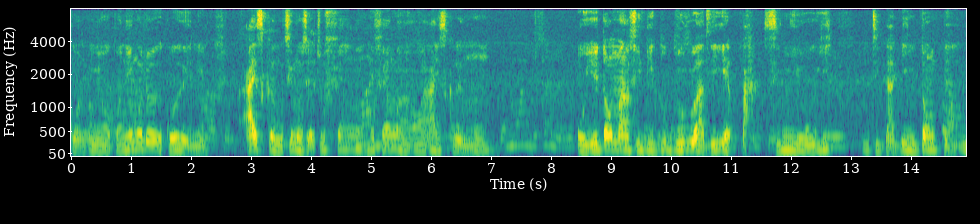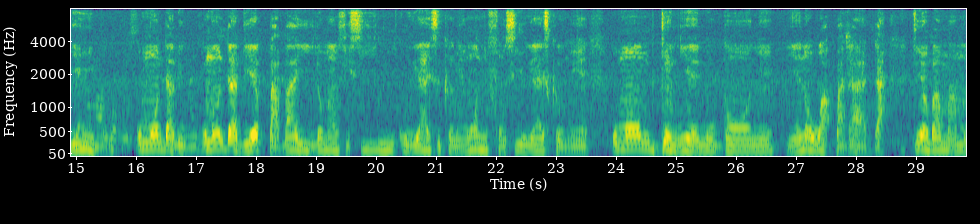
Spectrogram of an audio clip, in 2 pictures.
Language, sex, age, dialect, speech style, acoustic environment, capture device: Yoruba, male, 18-24, Nigeria - Nigerian Standard, relaxed; anxious, nature, desktop / Windows / Chrome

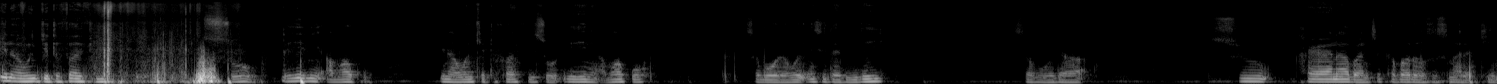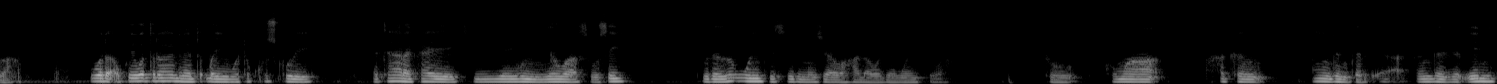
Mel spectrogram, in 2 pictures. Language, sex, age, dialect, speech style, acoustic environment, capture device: Hausa, male, 25-34, Nigeria - Kano, happy; excited; focused, silence, mobile / Linux / Chrome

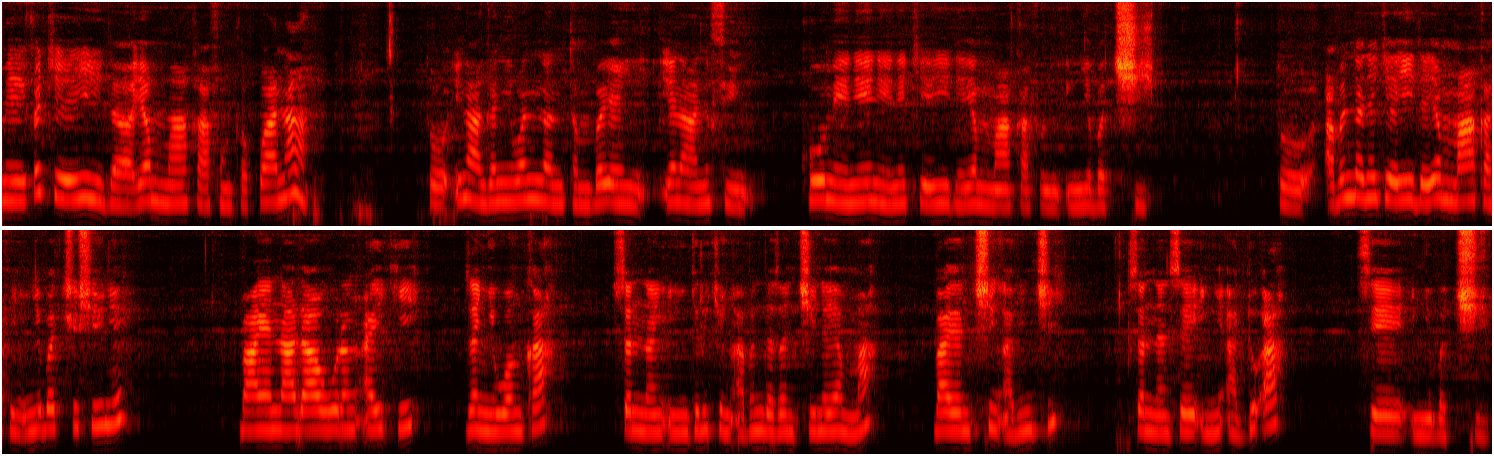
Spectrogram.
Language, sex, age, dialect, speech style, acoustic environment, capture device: Hausa, female, 25-34, Nigeria - Kano, focused, nature, mobile / Linux / Chrome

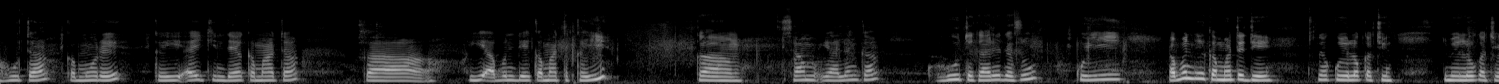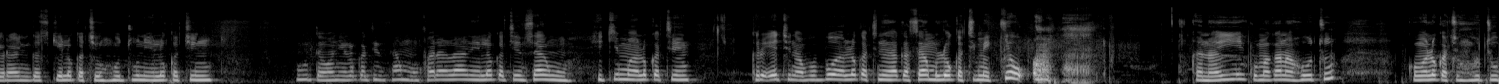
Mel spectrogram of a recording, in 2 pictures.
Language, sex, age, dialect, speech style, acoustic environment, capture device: Hausa, male, 18-24, Nigeria - Katsina, focused; relaxed, nature, mobile / Linux / Chrome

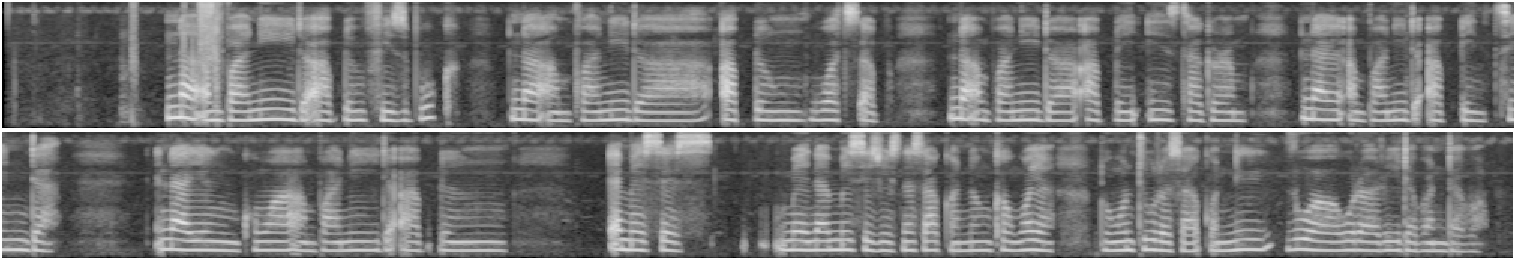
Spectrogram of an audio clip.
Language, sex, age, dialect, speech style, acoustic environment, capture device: Hausa, male, 18-24, Nigeria - Kano, focused; excited; relaxed; happy, silence, mobile / Linux / Chrome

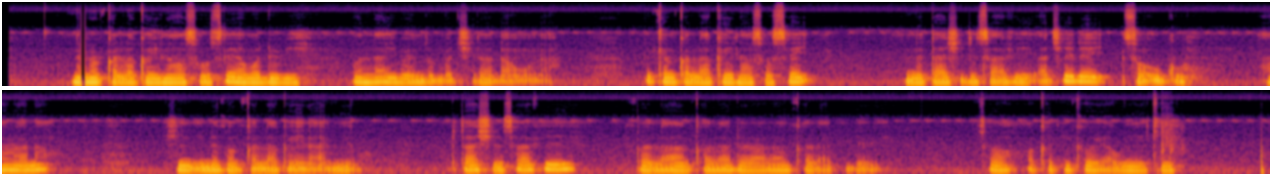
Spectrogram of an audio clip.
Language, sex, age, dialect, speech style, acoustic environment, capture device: Hausa, male, 25-34, Nigeria - Kano, tired; happy, nature, mobile / Linux / Chrome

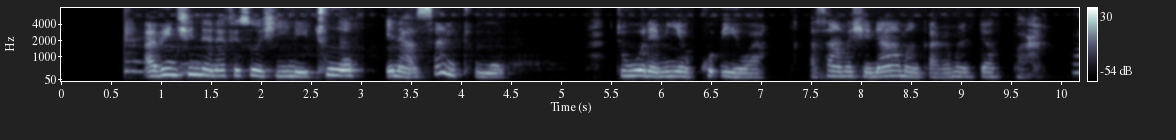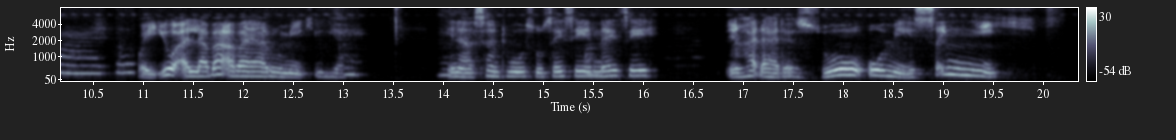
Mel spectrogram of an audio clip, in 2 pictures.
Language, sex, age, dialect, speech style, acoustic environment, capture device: Hausa, female, 25-34, Nigeria - Katsina, happy, people talking, mobile / Linux / Chrome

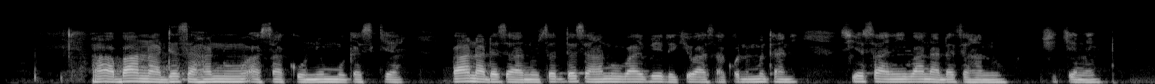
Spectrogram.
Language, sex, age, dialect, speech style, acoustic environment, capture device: Hausa, male, 25-34, Nigeria - Kano, relaxed, silence, mobile / Linux / Chrome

